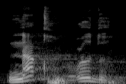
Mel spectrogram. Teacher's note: قاف پر قلقلہ، کیوں؟ یہ حروف قلقلہ کے 5 حرفوں میں سے ہے اور ان پر جزم ہے۔ جب ان پر جزم ہو تو وہاں قلقلہ ہوتا ہے۔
